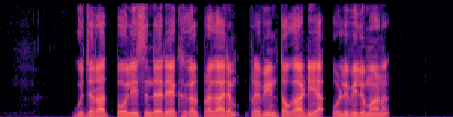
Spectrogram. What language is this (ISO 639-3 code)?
mal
